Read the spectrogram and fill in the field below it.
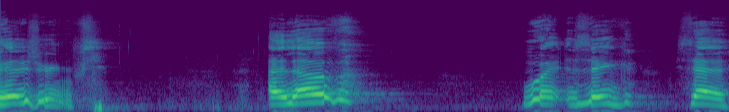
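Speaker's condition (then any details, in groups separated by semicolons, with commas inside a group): Cerebral palsy; from birth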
